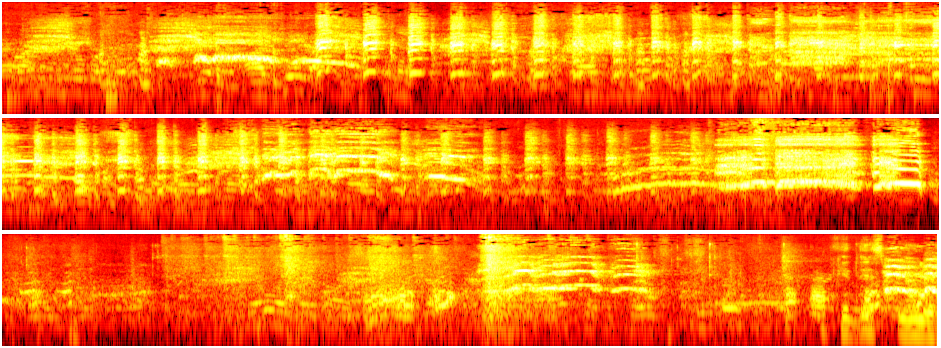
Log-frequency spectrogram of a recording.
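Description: Chickens cluck and a rooster crows repeatedly at a country show, close and lively, with other farm animal sounds and background noise mixed in.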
